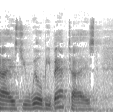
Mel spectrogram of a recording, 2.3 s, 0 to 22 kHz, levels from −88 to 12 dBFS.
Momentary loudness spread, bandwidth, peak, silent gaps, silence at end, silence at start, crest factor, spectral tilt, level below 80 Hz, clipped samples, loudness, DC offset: 7 LU; 13 kHz; -6 dBFS; none; 0 s; 0 s; 16 dB; -5 dB/octave; -50 dBFS; under 0.1%; -23 LUFS; under 0.1%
